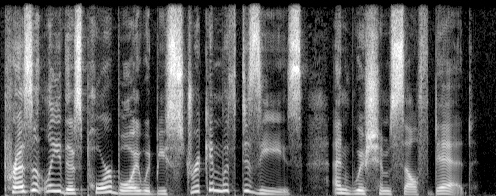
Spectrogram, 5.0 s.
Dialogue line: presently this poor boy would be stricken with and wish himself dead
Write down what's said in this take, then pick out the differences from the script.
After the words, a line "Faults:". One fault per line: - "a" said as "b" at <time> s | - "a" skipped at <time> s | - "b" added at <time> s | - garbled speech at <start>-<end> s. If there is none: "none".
presently this poor boy would be stricken with disease and wish himself dead
Faults:
- "disease" added at 2.4 s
